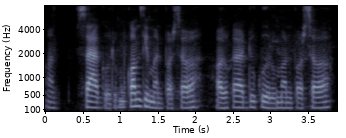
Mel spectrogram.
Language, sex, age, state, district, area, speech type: Nepali, female, 60+, West Bengal, Jalpaiguri, rural, spontaneous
